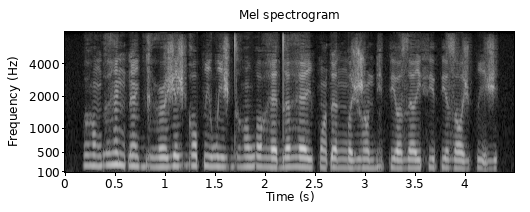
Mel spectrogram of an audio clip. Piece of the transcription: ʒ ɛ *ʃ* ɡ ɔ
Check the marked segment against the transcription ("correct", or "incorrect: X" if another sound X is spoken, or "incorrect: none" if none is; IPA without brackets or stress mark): incorrect: ʒ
